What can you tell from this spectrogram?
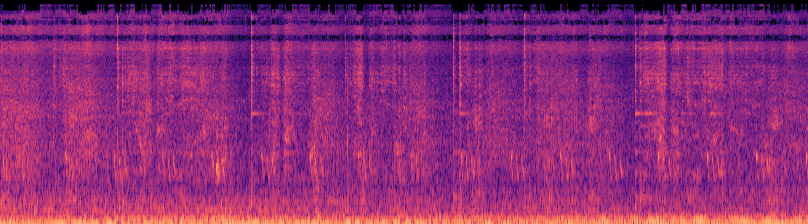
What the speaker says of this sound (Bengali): চিংড়ি মাছটা দিয়ে দিচ্ছি। নেড়ে নিচ্ছি।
